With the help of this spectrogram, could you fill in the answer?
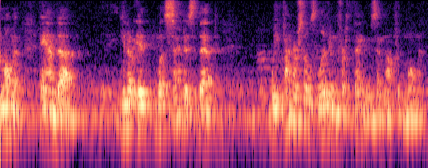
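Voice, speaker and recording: There is noticeable background noise and audible room echo as a man speaks at a moderate pace with a medium pitch. His pitch swings very widely, and he pauses often and at length. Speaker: drummer and IT executive. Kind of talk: casual discussion. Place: meeting room.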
